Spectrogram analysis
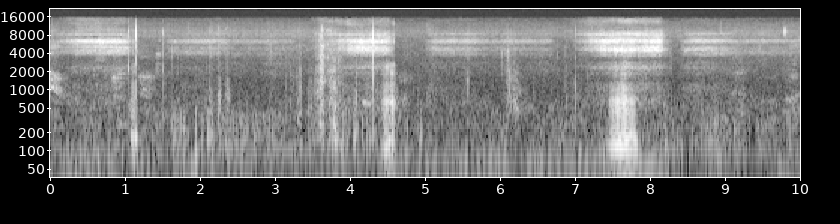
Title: Snoring pug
